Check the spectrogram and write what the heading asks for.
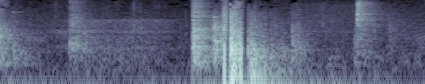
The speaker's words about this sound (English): You can shut that door and then that'll make it so.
